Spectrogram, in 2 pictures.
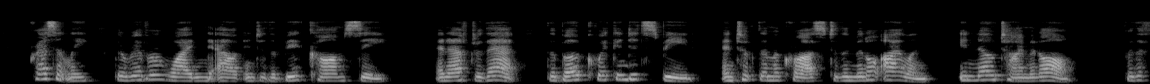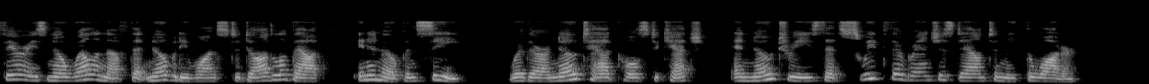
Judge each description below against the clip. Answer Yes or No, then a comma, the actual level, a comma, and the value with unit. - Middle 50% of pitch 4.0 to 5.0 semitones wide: Yes, average, 4.7 semitones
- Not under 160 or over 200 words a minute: Yes, average, 170 wpm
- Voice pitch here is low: No, medium, 185 Hz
